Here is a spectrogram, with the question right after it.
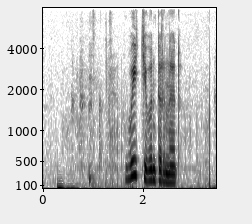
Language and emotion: Russian, neutral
